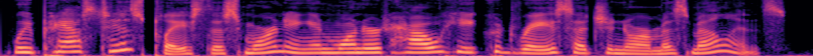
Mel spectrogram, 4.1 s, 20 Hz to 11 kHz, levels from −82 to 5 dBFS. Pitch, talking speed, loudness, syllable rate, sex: 245 Hz, 220 wpm, -16 LUFS, 6.3 syllables/s, female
